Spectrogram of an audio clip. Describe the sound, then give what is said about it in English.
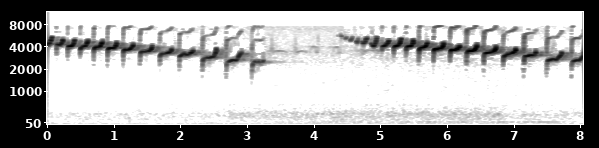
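A canyon wren, a tiny cinnamon-brown bird, sings its cascading song, clear whistled notes tumbling down in pitch, sung twice with a short silence between. Bright, with no talking. “That song of the canyon wren is unique in North America.”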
